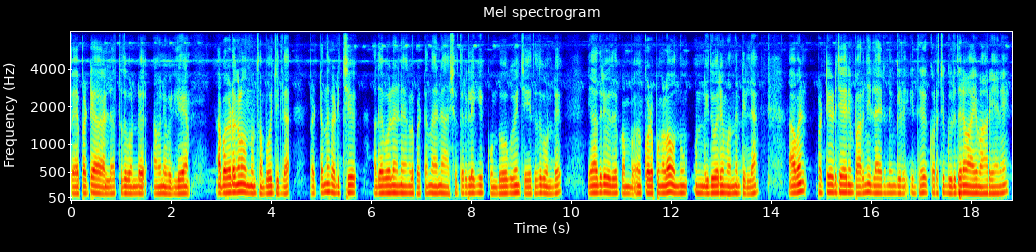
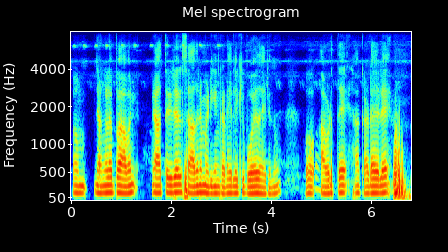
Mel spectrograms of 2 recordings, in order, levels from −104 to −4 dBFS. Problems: constant background noise, low volume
